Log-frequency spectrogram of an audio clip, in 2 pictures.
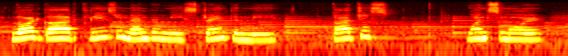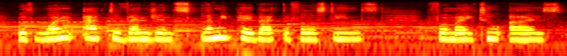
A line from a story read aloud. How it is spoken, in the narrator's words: He called out to the Lord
